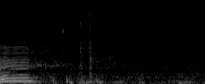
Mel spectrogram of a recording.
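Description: A few scattered key presses on a laptop keyboard: several light clicks within the first second and another one or two near the end. They follow the tail of a drawn-out spoken 'um'.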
